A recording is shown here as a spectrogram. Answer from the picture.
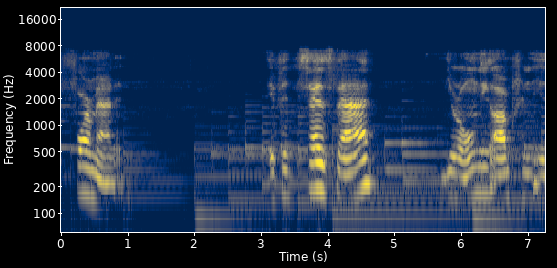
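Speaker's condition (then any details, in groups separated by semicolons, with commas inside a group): Cerebral palsy; stiff muscles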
